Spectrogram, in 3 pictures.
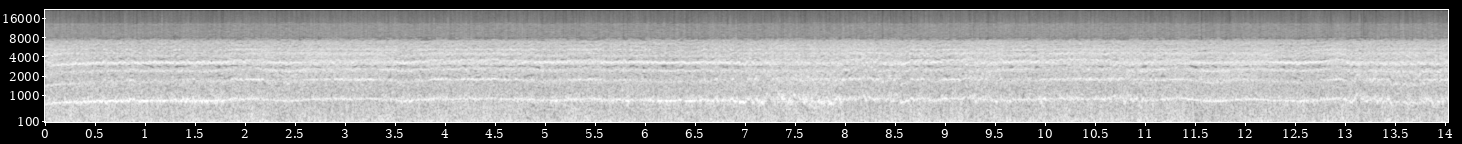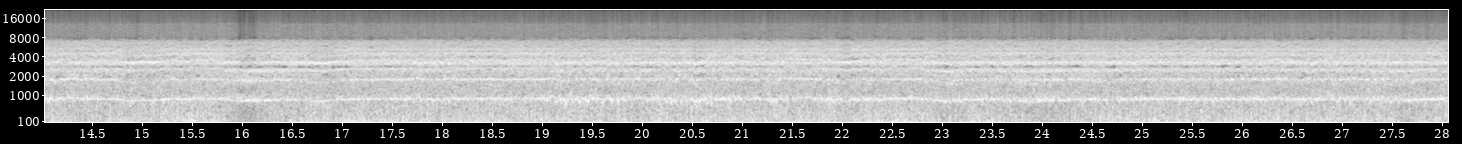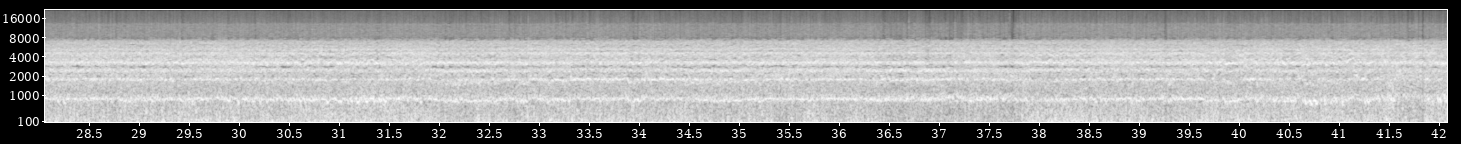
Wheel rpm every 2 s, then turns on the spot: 190, 220, 220, 200, 220, 230, 220, 230, 230, 230, 230, 220, 220, 230, 230, 220, 230, 230, 230, 230, 220.
none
